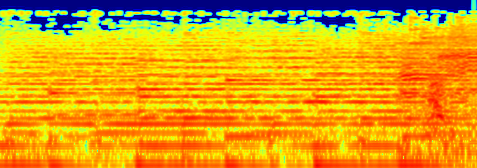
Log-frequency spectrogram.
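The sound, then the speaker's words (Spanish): A flock of sheep fleeing in panic while a dog herds them, bleating together, many wavering, overlapping calls forming a dense, continuous chorus at fairly steady loudness, with no talking. “Un rebaño de ovejas huye despavorido.”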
